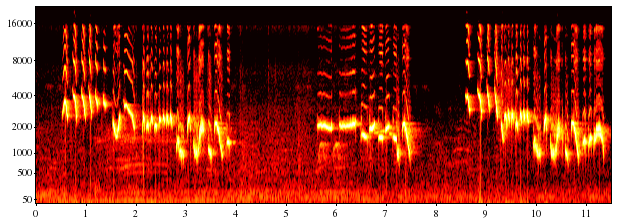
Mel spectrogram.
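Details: White-rumped shama in 'gacor' form delivering varied 'isian' phrases for use as a master recording to train birds. Three bursts of fast whistled and warbled notes, each a few seconds long, separated by short silences.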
